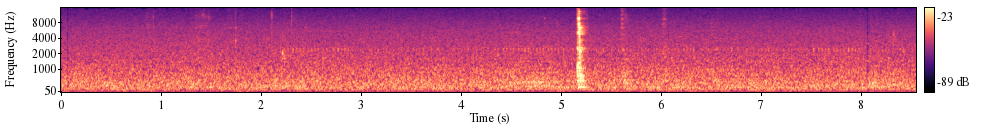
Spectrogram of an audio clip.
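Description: Near silence, with one sharp click about five seconds in and a faint tick just after, from small objects being handled on a tabletop.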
